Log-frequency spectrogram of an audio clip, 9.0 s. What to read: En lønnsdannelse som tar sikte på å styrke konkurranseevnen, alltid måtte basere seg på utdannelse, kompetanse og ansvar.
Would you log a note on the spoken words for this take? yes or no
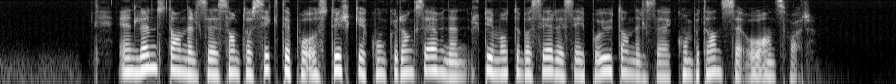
no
